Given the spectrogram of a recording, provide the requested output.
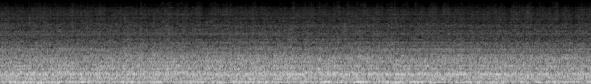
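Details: GE washer during spin: loud, continuous low roar like a jet or airplane, steady with no knocking; owner suspects broken drum bearings, not proven.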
